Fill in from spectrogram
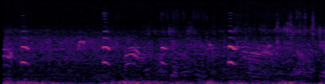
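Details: Wild Eurasian wigeons at the Nisanzai burial mound, a World Heritage site in Japan. Short whistled notes come from several birds, sounding every half second or so. A steady low rumble of wind or distant traffic runs underneath.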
